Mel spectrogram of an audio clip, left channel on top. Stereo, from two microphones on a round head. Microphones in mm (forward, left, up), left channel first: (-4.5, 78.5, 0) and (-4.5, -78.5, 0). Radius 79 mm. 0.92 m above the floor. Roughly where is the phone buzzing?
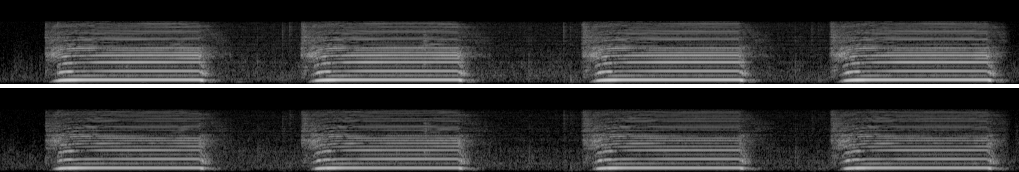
Left.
